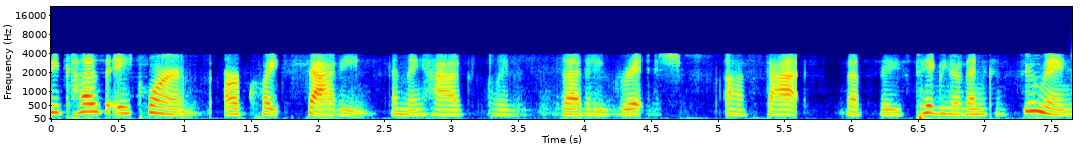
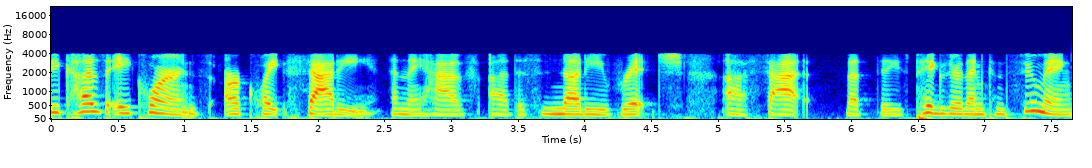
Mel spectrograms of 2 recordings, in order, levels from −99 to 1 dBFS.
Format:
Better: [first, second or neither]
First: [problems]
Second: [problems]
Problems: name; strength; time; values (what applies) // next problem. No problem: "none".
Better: second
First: noise reduction (neural separator model SepFormer WHAMR!)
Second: none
